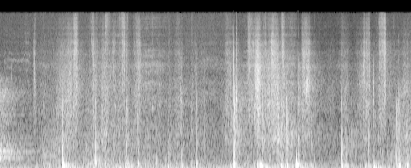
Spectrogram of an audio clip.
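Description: Footsteps and shuffling shoes on a sports hall floor as two people step in and grapple, with several short sharp knocks scattered through.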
